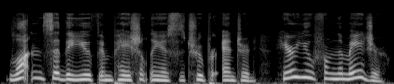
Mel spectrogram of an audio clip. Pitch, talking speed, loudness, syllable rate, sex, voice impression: 230 Hz, 215 wpm, -21 LUFS, 6.2 syllables/s, female, feminine, adult-like, slightly middle-aged, slightly thin, tensed, powerful, slightly bright, very hard, clear, fluent, slightly cool, intellectual, very sincere, slightly calm, slightly mature, slightly friendly, slightly reassuring, very unique, wild, very lively, slightly intense, slightly sharp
